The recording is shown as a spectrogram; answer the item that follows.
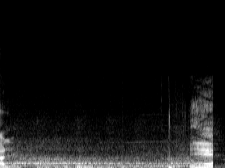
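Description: Steady background noise with a faint steady hum, and a single low thump near the end; a man's voice briefly at the start and again at the very end.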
